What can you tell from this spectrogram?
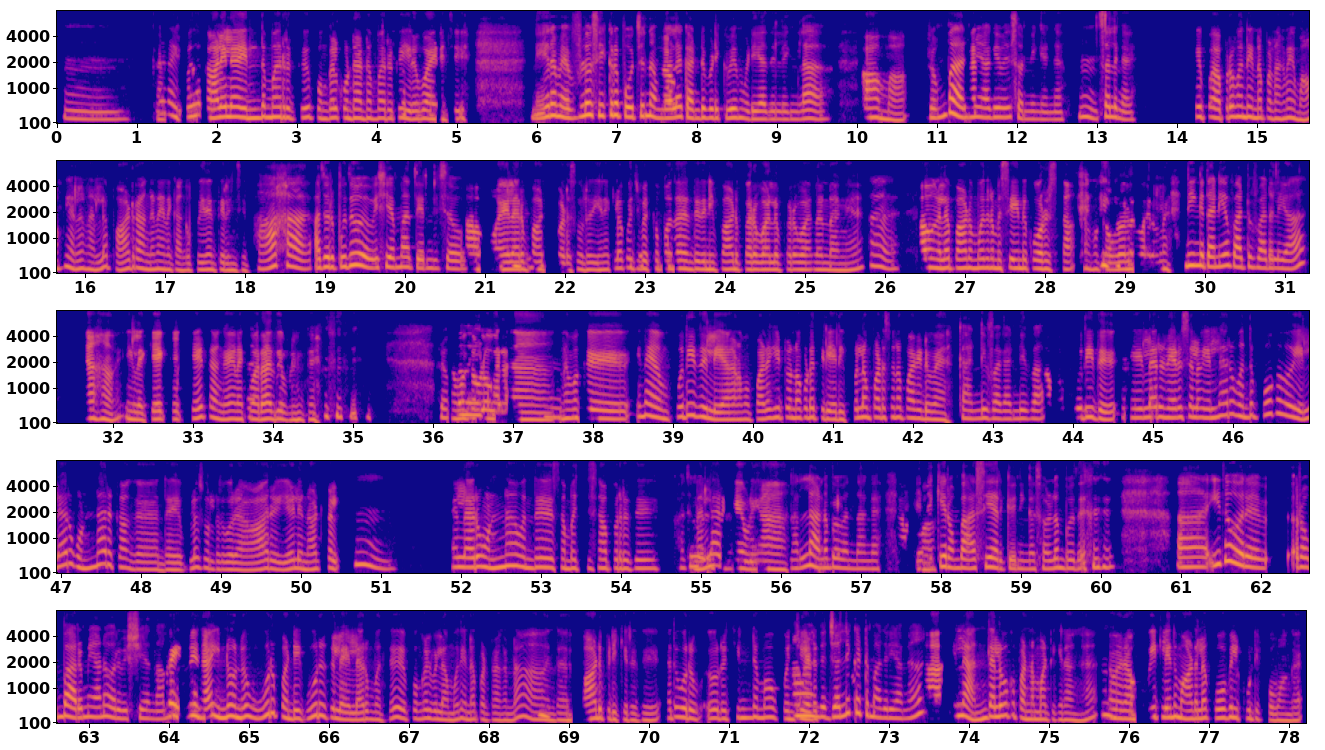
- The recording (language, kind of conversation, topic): Tamil, podcast, குடும்பத்தினருடன் நேரத்தைப் பகிர்ந்து கொள்ள நீங்கள் என்ன செய்வீர்கள்?
- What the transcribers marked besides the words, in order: static; drawn out: "ம்"; distorted speech; laugh; mechanical hum; other background noise; surprised: "ஆஹா!"; laugh; laugh; in English: "கோரஸ்"; laughing while speaking: "அப்படின்ட்டேன்"; laugh; chuckle; tapping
